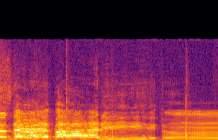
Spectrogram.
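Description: Drawn-out vocalizing by a person's voice, wavering strongly in pitch for about a second and a half, then one long steady held note near the end.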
